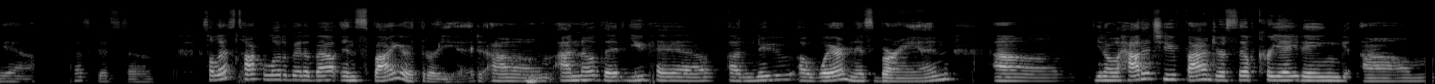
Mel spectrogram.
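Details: Adult woman speaking; typical speech.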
